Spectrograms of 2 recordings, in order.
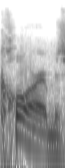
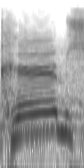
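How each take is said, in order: First: The vowel is a plain English o sound. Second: The vowel is a rounded umlaut sound. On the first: The speaker calls it wrong. "in English. Someone would say that it's Corbs" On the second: The speaker calls it right. "the umlaut over the O is supposed to make an uh sound"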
